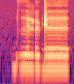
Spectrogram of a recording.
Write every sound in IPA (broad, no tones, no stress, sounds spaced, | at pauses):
bʱ ɯː l ɽ ʏ ɖ əː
